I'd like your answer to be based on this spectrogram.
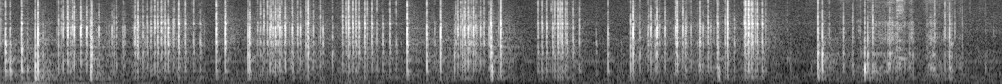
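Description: Long natural nails scratch up and down the ribbed face of a small rectangular corrugated cardboard box held in both hands. Dry, bright, crackly scraping strokes come in quick, uneven bursts with sharp ticks between them. Each sound stops almost instantly, with almost no low end.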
